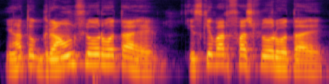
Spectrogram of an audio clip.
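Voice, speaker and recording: A man teaching an English lesson, explaining each point again and again, often pausing to check and correcting himself. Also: a little high, animated. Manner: repetitive, checks with "ठीक है" often; self-correcting, thinking aloud. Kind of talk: classroom-style lesson.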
